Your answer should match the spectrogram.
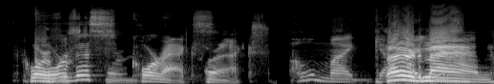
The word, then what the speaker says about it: Corvus Corax: Korvax Korax, because You forget he exists so hard you don't say his name right. Yeah, what? How do you say his name? Corvus Corax.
